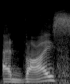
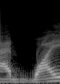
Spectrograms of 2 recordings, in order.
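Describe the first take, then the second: First: "advice" ending in a clear s sound; final S sounded. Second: "add ไว้", advice cut off without its s; final S dropped. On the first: Teacher correcting Thai learners, final S sounded. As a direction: keep the closing s audible on "advice". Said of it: "ไม่ใช่ add ไว้". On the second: Teacher showing learners the mistake, final S dropped. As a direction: say advice as Thai "add ไว้", ending on the vowel. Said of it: "ไม่ใช่". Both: Shown as a demonstration.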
